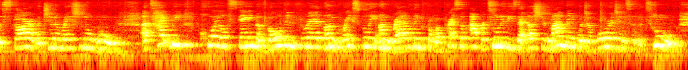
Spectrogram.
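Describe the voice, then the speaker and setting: Amid audible room echo, a woman with a high pitch and ordinary pitch variation speaks at a fairly quick pace. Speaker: spoken word poet. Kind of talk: spoken word performance. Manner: rhythmic.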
